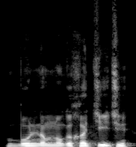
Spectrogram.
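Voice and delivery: sulky actress talking back; pouting complaint. A narrator's reading. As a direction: grumble through a pout. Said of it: "оттопырила нижнюю губу Катя".

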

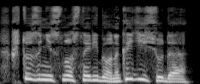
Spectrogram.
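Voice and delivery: high-pitched exasperated scolding; exploding in anger. A narrator's reading. Mother scolding her stubborn daughter, exploding in anger. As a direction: order the child over, fed up. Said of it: "взорвалась Нина".

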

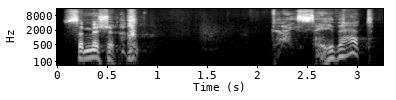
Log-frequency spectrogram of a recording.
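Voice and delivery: gasping in mock horror, then a hushed aside. Preacher mocking the congregation's shock, gasping whisper. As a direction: act scandalized by the word.

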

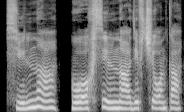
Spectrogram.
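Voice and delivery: usual speaking voice

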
